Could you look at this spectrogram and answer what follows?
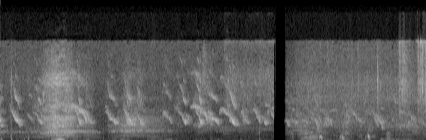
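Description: Hens cluck and murmur nearby in soft, irregular bursts, with small birds chirping in the background.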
